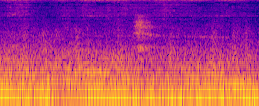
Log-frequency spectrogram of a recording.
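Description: A moving train rumbles loudly and steadily close by, with metal wheels squealing against the rails throughout and a brief sharper screech near the middle.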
